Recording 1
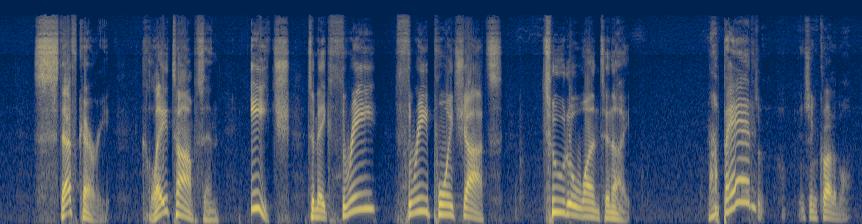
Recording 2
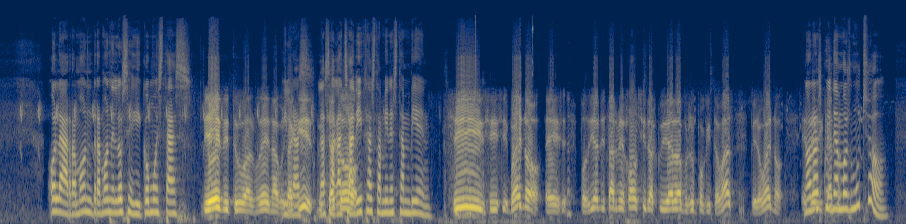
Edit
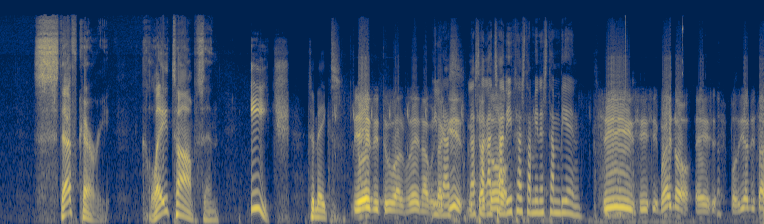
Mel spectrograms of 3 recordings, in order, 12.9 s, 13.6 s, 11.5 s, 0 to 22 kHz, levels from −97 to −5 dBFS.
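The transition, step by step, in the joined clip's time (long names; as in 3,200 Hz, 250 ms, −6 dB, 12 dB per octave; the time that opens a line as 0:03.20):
recording 1
0:03.20–0:04.98: low-pass filter 9,100 Hz → 1,100 Hz
0:04.98: continue with recording 2 from 0:02.73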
